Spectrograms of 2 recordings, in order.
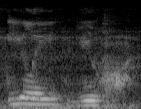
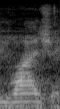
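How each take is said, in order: First: The name is said in the Hebrew way. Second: The name is said in the English way. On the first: "In Hebrew, they pronounce it Eli-Yuha" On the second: "we pronounce it Elijah here"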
